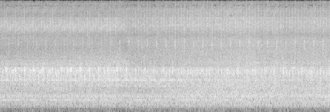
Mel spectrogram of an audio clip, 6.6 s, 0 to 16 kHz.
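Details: 1987 Mercedes 300SDL diesel with 119,000 miles and a number 15 head, warm idle at 80°C: a light tick of about 160 per minute comes and goes. It stops after a few minutes of driving and returns after 30 minutes' rest. The owner wonders about an injector, vacuum pump, sticking valves, or timing chain slap.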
